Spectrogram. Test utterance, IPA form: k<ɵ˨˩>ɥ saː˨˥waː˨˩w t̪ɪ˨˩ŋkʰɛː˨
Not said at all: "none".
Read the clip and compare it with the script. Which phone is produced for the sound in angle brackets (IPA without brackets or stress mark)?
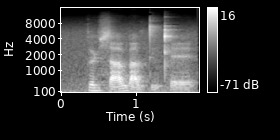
ɵ˥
